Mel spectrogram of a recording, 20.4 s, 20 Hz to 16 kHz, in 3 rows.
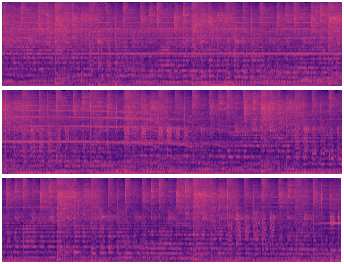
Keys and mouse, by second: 5.4 3, 5.8 alt+z, 6.3 click, 7.5 KP_Decimal, 8.0 alt+z, 10.6 i, 19.8 r.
